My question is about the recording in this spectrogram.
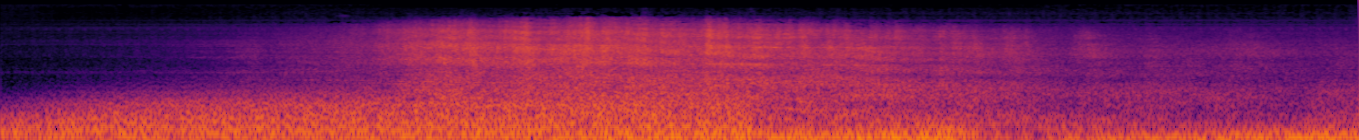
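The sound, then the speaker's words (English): A steady, loud airplane engine drone fills the space, a continuous low rumble with a broad whooshing hiss on top, like sitting inside a cabin in flight. No one speaks. “I want you to picture yourself on a plane.”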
